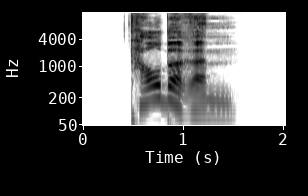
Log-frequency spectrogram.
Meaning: strong dative masculine/neuter singular comparative degree of taub
- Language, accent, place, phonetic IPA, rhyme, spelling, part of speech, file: German, Germany, Berlin, [ˈtaʊ̯bəʁəm], -aʊ̯bəʁəm, tauberem, adjective, De-tauberem.ogg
